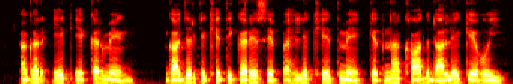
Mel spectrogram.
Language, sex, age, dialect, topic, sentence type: Magahi, male, 18-24, Western, agriculture, question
